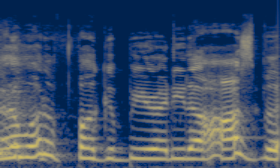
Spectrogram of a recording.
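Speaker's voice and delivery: high, loud, pleading in pain; exasperated whine. Retold or imitated. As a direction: whine it like you're hurt and fed up. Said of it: "And I was like".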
